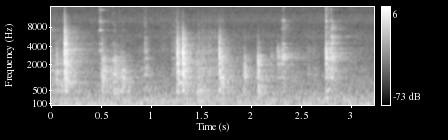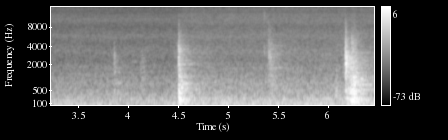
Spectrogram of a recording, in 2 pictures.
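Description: Irregular small metallic clicks and taps of a washer and 8 mm cone lock nut being fitted by hand onto a hook bolt against a steel compressor guard. The two loudest clicks come about four and a half and six seconds in.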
